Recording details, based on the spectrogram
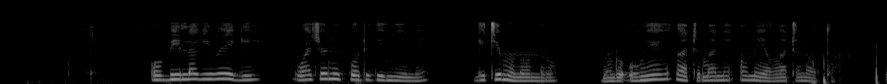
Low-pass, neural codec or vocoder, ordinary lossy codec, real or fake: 7.2 kHz; none; none; real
